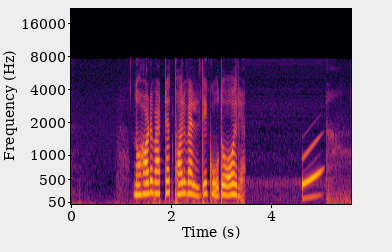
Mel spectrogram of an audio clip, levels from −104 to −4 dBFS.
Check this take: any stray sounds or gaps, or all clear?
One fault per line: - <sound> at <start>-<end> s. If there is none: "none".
- chirp at 4.6-5.1 s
